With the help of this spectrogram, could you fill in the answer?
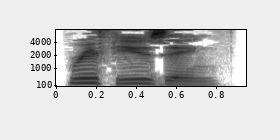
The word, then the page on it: refusing: British English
